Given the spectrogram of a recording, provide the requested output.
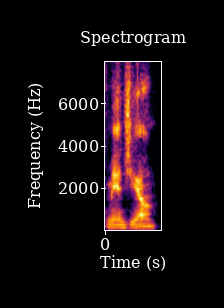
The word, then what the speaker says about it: Mangione: I'm not going to argue about the pronunciation of Mangione because it doesn't end in an I. That's all I'm going to say. If you're from New York and New Jersey or the tri-state area, it's Mangione.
